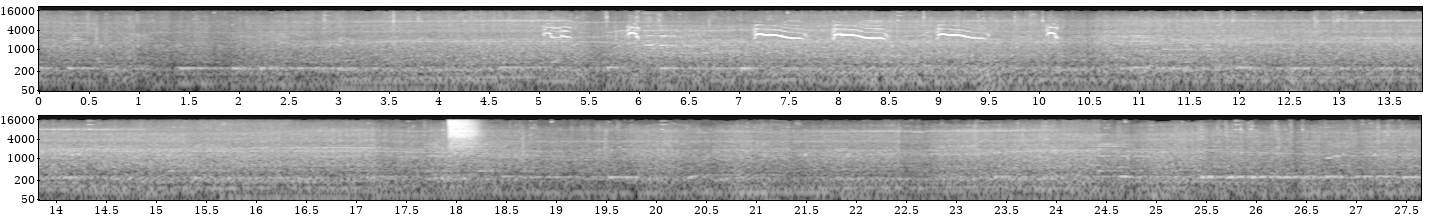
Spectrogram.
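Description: A heavy truck engine rumbles and drones steadily.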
